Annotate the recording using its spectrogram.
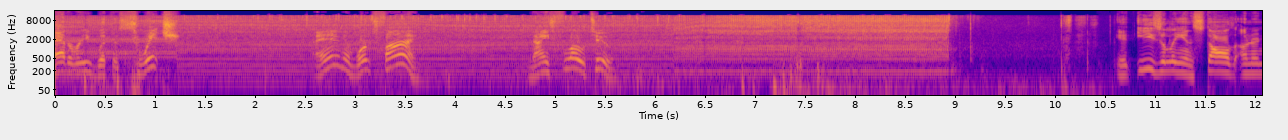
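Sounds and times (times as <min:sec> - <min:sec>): water pump motor hum: 0:00.0 - 0:10.1.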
